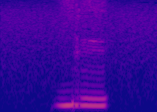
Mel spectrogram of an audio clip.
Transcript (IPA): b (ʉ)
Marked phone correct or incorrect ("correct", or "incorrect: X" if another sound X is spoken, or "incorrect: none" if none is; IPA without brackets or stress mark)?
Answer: correct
